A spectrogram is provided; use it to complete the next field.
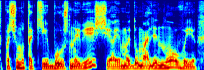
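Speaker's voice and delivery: ordinary delivery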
